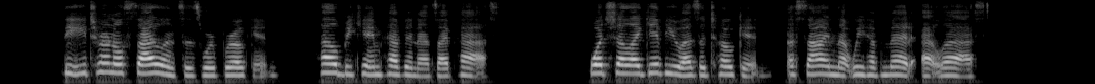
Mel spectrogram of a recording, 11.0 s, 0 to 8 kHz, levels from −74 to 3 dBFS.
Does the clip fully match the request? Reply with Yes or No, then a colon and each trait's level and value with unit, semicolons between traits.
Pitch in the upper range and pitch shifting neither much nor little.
Yes: high, 235 Hz; average, 3.5 semitones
